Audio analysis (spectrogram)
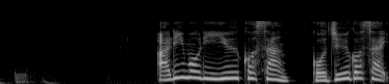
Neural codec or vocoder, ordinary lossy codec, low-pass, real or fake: none; none; none; real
